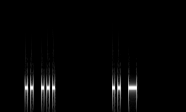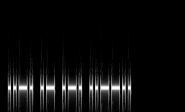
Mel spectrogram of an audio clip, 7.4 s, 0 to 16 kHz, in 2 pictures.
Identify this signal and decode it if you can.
Morse code, heard as a keyed tone, about 22 wpm, 700 Hz. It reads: IS IT FAR?
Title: 3x Word-Spacing - Sentences from Top 300 Words - 22wpm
